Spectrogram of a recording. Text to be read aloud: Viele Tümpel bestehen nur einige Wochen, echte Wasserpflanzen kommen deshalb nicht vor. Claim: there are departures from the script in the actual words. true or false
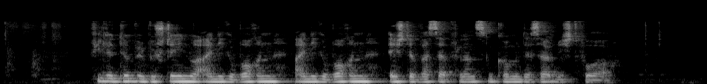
true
